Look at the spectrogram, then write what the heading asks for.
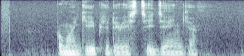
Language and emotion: Russian, neutral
